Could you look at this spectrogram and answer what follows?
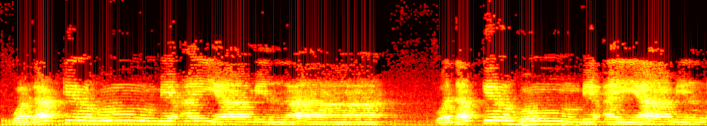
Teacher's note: Karena mim itu makhrajnya disyafah di mulut, maka ikhfa asy-syafawi. · Dzakirhum bi ayyami, ikhfa asy-syafawi bi gunnah. Dinamakan ikhfa karena mimnya tersembunyi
